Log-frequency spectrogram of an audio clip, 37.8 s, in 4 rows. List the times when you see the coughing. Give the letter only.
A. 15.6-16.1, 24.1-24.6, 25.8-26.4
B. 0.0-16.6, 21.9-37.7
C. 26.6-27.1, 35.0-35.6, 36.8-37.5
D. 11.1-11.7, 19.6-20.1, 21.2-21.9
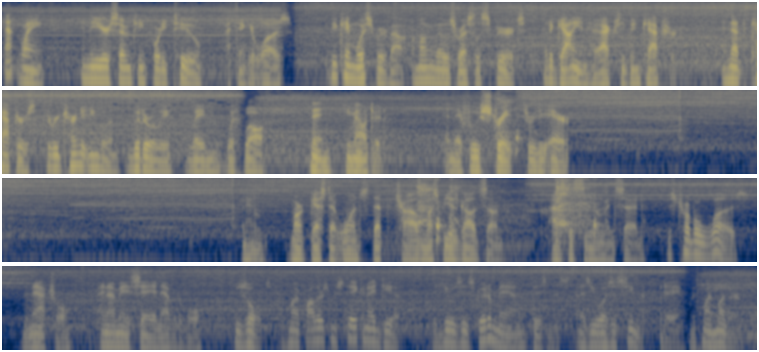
A.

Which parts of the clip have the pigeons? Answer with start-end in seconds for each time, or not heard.
not heard.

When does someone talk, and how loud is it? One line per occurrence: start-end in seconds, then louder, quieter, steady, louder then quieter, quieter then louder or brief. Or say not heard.
0.0-16.6 steady
21.9-37.7 quieter.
